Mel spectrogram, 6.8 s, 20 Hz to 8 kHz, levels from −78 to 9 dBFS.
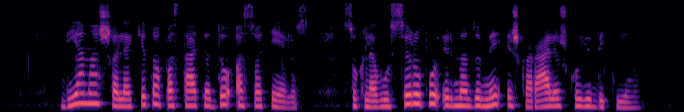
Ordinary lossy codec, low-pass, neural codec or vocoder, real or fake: MP3, 64 kbps; 7.2 kHz; none; real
